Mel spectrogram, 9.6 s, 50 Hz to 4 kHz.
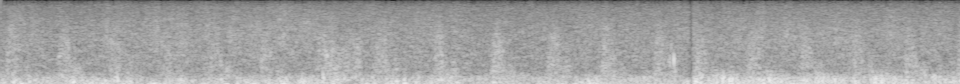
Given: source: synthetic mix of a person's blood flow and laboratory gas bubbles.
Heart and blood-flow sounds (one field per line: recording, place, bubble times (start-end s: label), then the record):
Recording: Doppler ultrasound of blood flow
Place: subclavian vein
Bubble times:
1.14-1.22 s: bubbles
3.19-3.62 s: bubbles
6.67-6.78 s: bubbles
6.90-7.07 s: bubbles
From the record:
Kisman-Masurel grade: 123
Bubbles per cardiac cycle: 1 to 2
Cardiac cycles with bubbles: 10 to 50%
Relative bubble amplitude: loud (0.450 to 0.775)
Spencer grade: 2 (many but less than half of the cardiac periods contain bubble signals, singularly or in groups)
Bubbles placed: anywhere in the cardiac cycle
